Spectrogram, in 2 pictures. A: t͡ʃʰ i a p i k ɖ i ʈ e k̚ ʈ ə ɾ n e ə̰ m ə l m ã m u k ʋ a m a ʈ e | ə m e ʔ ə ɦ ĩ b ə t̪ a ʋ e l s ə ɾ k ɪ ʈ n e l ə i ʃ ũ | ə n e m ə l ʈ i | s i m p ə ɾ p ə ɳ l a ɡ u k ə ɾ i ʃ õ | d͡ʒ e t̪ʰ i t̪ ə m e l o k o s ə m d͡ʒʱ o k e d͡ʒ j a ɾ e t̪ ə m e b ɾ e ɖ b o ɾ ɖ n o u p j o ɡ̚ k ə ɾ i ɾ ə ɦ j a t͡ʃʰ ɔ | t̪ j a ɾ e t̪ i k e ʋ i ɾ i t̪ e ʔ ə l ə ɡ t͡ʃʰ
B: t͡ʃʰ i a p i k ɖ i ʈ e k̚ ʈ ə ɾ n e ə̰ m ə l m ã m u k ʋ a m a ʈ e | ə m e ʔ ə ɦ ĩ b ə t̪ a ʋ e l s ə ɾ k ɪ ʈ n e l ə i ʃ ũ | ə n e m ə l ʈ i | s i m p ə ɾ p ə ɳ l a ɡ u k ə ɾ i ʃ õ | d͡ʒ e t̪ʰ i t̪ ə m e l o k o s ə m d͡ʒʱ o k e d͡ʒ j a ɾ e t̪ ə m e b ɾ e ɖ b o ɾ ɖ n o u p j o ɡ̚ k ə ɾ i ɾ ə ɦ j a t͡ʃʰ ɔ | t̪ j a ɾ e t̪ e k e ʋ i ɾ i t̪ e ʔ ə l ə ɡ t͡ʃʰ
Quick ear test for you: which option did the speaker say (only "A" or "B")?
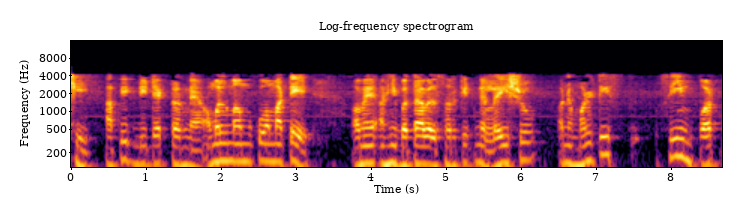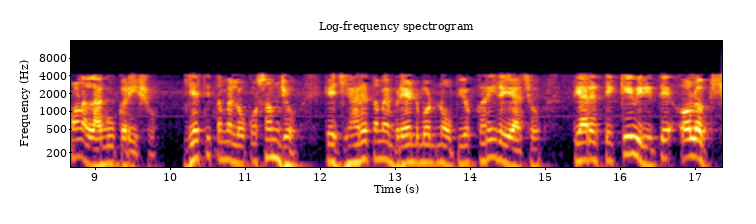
B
